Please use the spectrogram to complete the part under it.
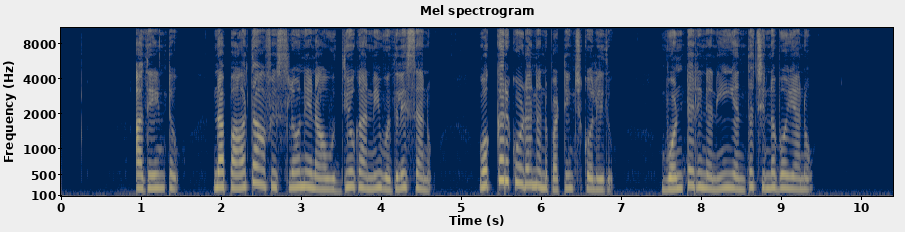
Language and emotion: Telugu, sad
